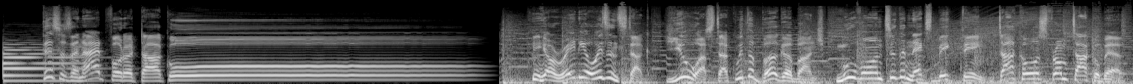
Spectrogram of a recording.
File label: English, male voice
